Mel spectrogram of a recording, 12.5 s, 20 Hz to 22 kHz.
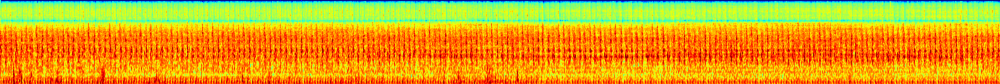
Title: Saab 93 B205E Motorgeräusche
